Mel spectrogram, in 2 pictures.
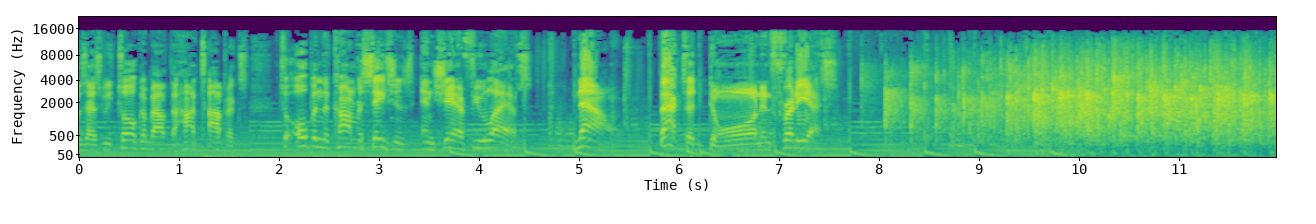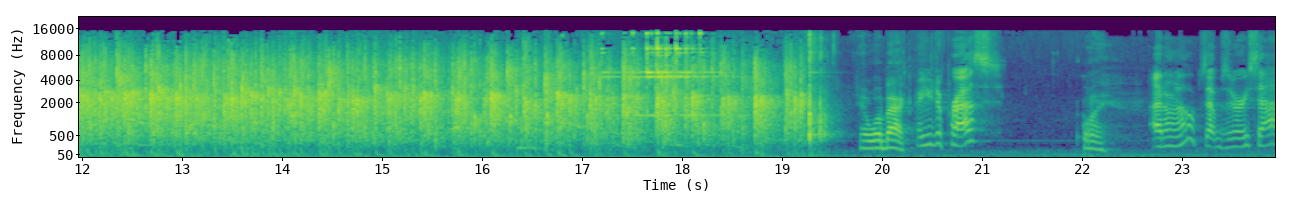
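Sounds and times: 
speech: 0:00.0 - 0:07.7, 0:20.2 - 0:21.2, 0:22.0 - 0:23.9
crowd applause: 0:07.8 - 0:19.3.

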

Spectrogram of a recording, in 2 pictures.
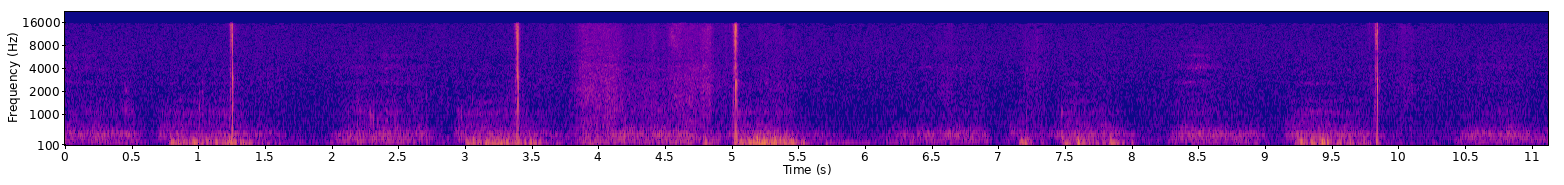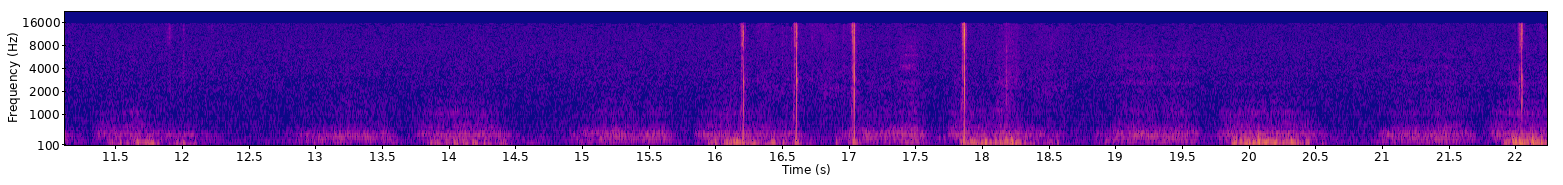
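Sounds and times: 
soft breathing: 0:00.0 - 0:12.2, 0:12.8 - 0:22.2
quick sharp snaps: 0:01.0 - 0:01.5, 0:03.3 - 0:03.6, 0:09.8 - 0:10.0, 0:16.1 - 0:17.2, 0:17.8 - 0:18.2.

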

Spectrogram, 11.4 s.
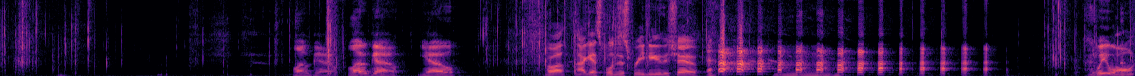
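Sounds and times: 
brown paper package being unwrapped: 0:00.0 - 0:03.5, 0:04.8 - 0:07.4, 0:10.4 - 0:11.3
speech: 0:02.9 - 0:04.7, 0:05.4 - 0:08.8, 0:11.0 - 0:11.3
laughter: 0:07.0 - 0:10.1.

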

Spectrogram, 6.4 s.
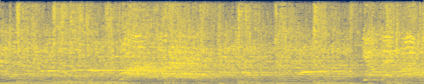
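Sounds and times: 
stadium crowd cheering: 0:00.0 - 0:06.3
stadium crowd singing: 0:01.8 - 0:04.6, 0:05.2 - 0:06.3.

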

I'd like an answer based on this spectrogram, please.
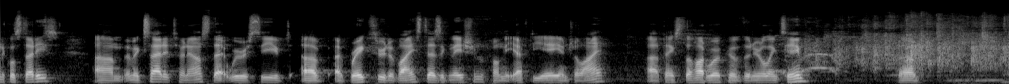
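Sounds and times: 
speech: 0:00.0 - 0:09.4
audience applause: 0:08.0 - 0:10.0.

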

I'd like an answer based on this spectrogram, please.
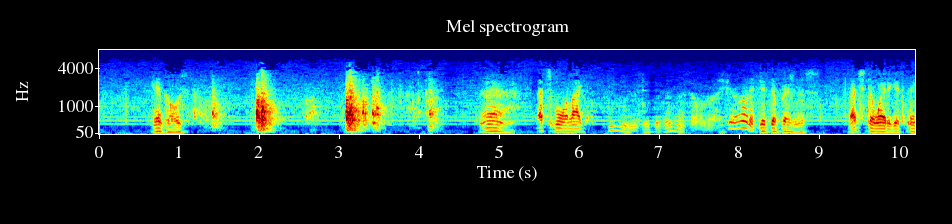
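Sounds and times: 
speech: 0:00.7 - 0:01.3, 0:04.8 - 0:10.1
wood splintering: 0:01.4 - 0:02.3, 0:03.1 - 0:04.3
hammer forcing open a wooden door: 0:02.0 - 0:02.3, 0:03.1 - 0:03.6.

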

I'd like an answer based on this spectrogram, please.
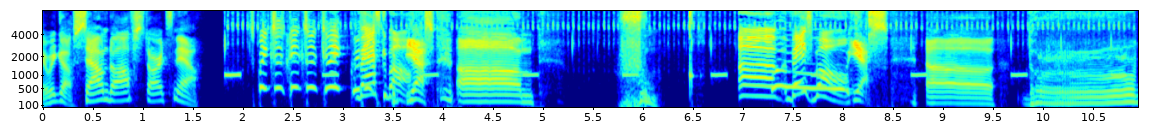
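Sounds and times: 
speech: 0:00.0 - 0:05.1, 0:05.9 - 0:06.3, 0:07.0 - 0:10.9
voice imitating a race car engine: 0:09.8 - 0:10.9.

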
